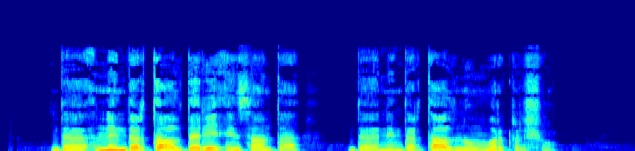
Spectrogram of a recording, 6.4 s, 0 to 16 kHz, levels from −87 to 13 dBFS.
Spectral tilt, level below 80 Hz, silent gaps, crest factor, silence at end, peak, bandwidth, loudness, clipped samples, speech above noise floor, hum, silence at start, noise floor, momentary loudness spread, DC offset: -7 dB/octave; -64 dBFS; none; 20 dB; 0.85 s; -4 dBFS; 11 kHz; -23 LUFS; under 0.1%; 51 dB; none; 0.5 s; -74 dBFS; 15 LU; under 0.1%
